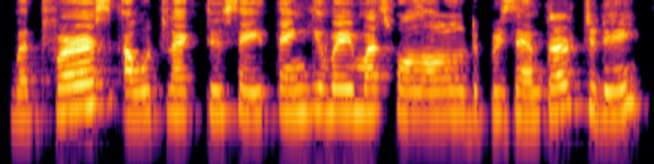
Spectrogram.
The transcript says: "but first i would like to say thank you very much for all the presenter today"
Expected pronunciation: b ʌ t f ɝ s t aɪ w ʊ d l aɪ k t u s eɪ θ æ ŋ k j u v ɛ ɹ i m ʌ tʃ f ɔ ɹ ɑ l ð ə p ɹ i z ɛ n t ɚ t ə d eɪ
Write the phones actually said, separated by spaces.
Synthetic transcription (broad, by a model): b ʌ t f ɝ s t aɪ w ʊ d l aɪ k t u s eɪ t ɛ ŋ k j u v ɛ ɹ i m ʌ tʃ f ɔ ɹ ɑ l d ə p ɹ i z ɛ n t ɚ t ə d eɪ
